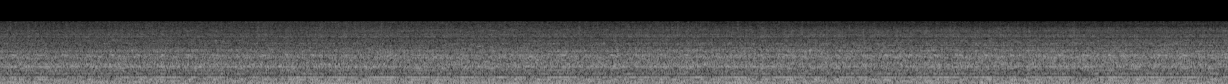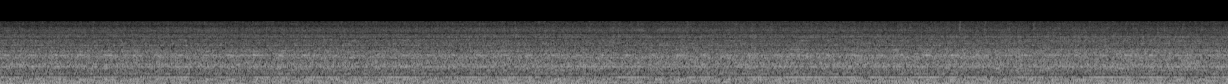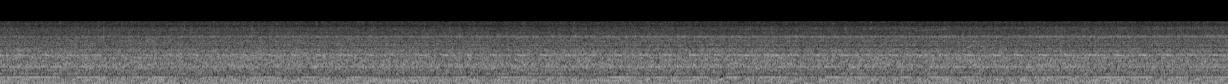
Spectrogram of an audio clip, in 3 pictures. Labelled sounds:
33.7	34.1	killer whale, southern resident, 4.9 to 5.1 kHz

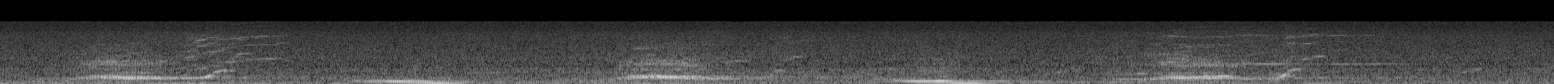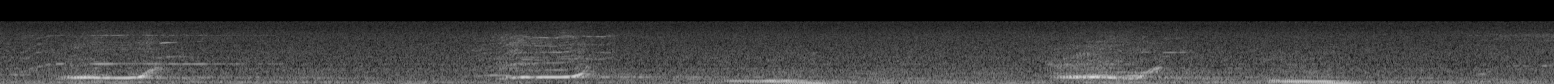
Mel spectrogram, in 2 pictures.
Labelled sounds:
0.8	1.2	humpback whale, 0.80 to 1.2 kHz
2.0	2.9	humpback whale, 1.2 to 3.8 kHz
6.2	7.0	humpback whale, 0.80 to 1.2 kHz
11.6	13.3	humpback whale, 0.83 to 4.3 kHz
16.4	17.5	humpback whale, 0.90 to 4.0 kHz
20.6	21.7	humpback whale, 0.86 to 3.8 kHz
25.9	26.3	humpback whale, 0.80 to 1.1 kHz
27.2	27.4	humpback whale, 1.6 to 1.9 kHz

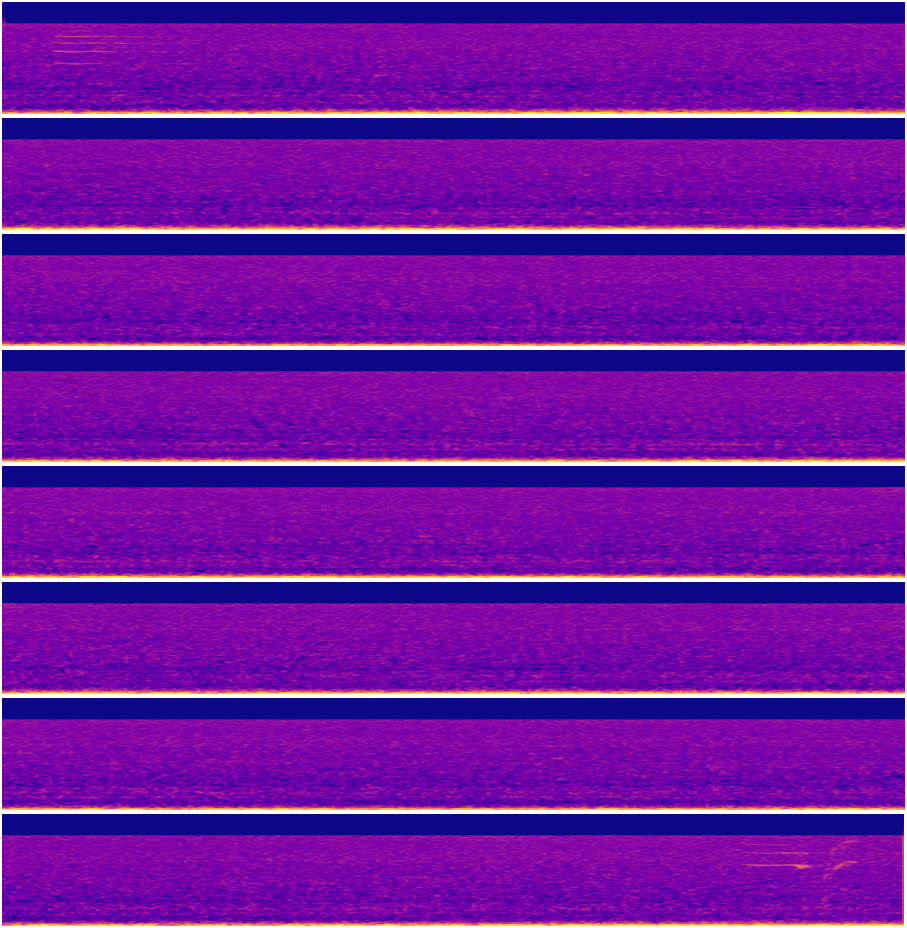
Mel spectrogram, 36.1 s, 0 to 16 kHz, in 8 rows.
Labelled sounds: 0.2	0.6	killer whale, northern resident, 1.9 to 5.1 kHz
35.3	35.7	killer whale, northern resident, 2.5 to 4.4 kHz

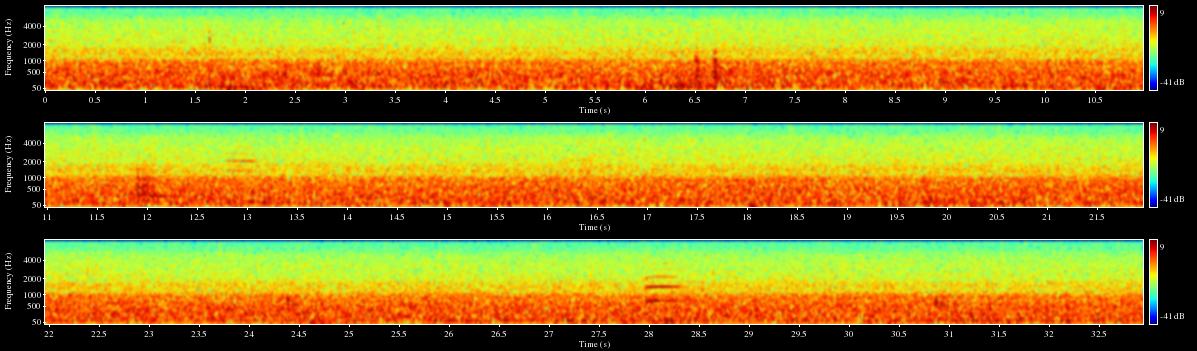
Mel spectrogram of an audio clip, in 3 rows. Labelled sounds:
12.8	13.1	killer whale, northern resident, G clan, call N24ii, 2.0 to 2.1 kHz
28.0	28.3	killer whale, northern resident, G clan, call N24ii, 1.3 to 2.2 kHz

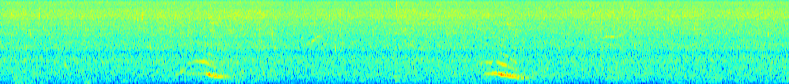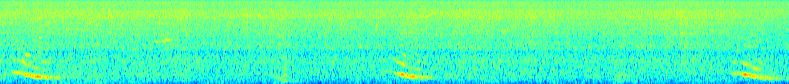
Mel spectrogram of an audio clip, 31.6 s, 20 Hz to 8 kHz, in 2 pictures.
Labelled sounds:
3.7	4.2	humpback whale, 0.78 to 0.94 kHz
6.1	6.5	humpback whale, 1.5 to 2.2 kHz
9.6	9.9	humpback whale, 0.78 to 0.84 kHz
12.0	12.3	humpback whale, 1.9 to 2.1 kHz
16.0	16.3	humpback whale, 0.78 to 1.1 kHz
18.8	19.3	humpback whale, 1.7 to 1.9 kHz
23.6	23.9	humpback whale, 0.78 to 0.94 kHz

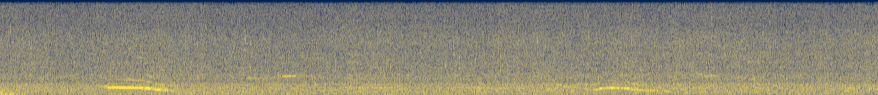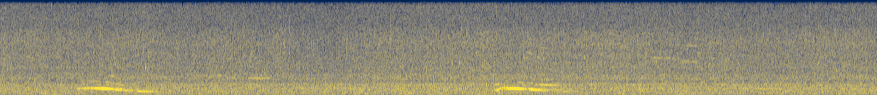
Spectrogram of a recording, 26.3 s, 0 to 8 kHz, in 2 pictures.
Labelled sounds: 1.7	2.3	humpback whale, 1.0 to 1.5 kHz
4.2	4.5	humpback whale, 1.5 to 1.7 kHz
14.4	15.1	humpback whale, 0.81 to 1.2 kHz
16.9	17.2	humpback whale, 1.4 to 1.5 kHz
21.2	21.6	humpback whale, 0.81 to 0.97 kHz

